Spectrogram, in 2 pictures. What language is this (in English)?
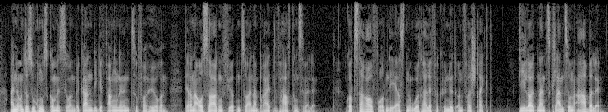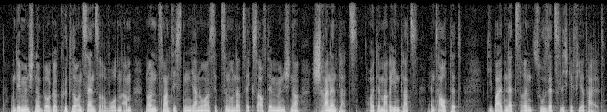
German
